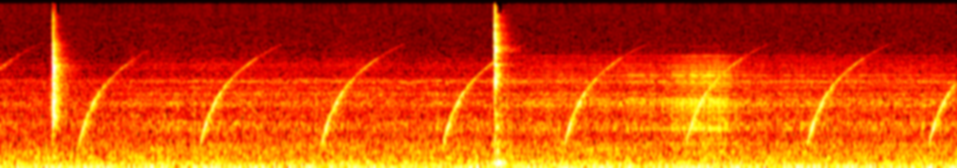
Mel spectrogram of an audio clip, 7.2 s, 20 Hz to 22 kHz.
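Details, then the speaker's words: Sony TR712 transistor radio, being checked for distortion after its capacitors were replaced: repeated rising whistles over hiss caused by a nearby radio's local oscillator interfering. "you hear the whine come out of this radio? We're hearing that radio, not this one. So what's happening is the local oscillator in this radio is affecting this other radio."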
